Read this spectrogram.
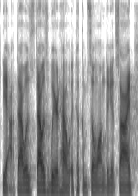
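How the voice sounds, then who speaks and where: Bright-voiced man hosting casual sports talk. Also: lowish voice, monotone, fast talker, creaky. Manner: rambling, many fillers and restarts. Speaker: sports podcast host.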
